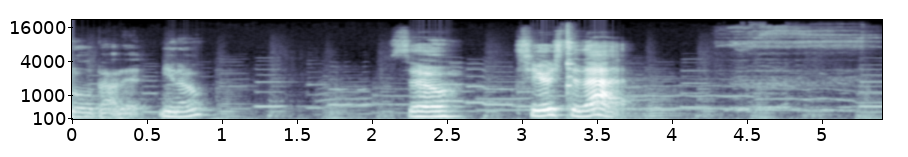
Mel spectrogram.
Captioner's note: clinking noise; sipping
